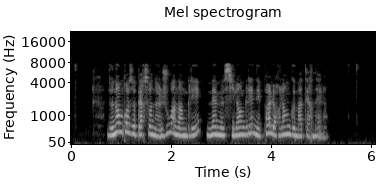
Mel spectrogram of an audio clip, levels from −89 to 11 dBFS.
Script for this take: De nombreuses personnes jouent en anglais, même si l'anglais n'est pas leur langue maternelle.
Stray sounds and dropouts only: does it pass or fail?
pass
